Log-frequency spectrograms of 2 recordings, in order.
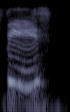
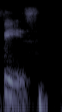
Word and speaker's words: Spees: So my it's Spees, looks like spies, SPIES. Okay. Everybody says spies. I've had to show my ID to prove, but it's pronounced Spees.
